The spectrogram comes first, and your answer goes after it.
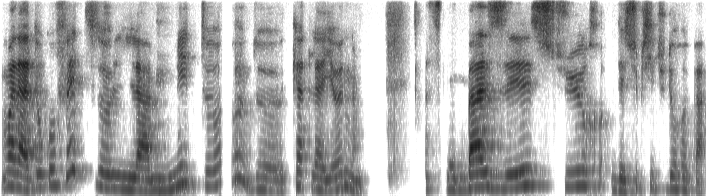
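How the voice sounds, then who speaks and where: A woman at a medium pitch. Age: 40s. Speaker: entrepreneur. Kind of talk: interview. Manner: animated.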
